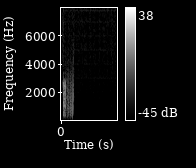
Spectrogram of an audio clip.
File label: Aviation 122.7; KSTE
